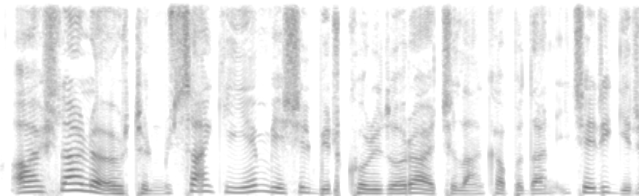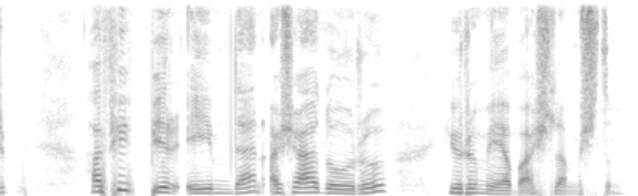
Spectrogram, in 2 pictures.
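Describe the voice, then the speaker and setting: Male narrator in his fifties, measured storytelling, dry, close sound. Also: on the high side, gravelly, warm tone, no room sound. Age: 50s. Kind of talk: first-person story reading.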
